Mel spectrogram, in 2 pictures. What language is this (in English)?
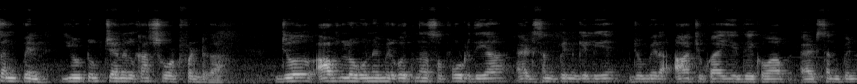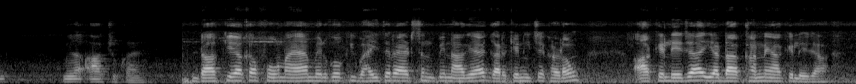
Hindi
